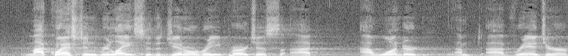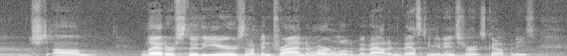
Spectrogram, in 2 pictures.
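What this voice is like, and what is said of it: North Carolina Southern accent. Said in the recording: “I'm from Lexington, North Carolina, as you can tell by the accent.”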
